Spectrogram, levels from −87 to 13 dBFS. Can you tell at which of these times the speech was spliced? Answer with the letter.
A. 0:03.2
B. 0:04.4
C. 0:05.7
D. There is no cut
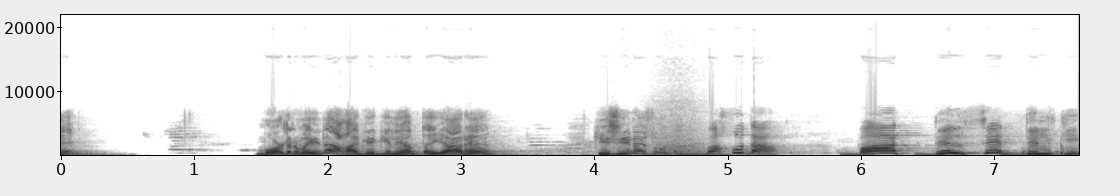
B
